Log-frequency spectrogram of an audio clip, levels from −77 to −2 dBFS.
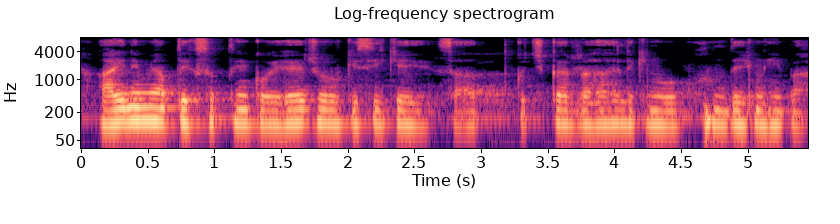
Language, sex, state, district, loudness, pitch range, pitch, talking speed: Hindi, male, Bihar, Gaya, -17 LUFS, 110-120 Hz, 115 Hz, 240 wpm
